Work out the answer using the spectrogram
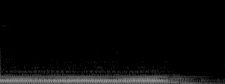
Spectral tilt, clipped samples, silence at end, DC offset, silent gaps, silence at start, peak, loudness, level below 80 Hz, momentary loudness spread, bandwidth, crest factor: -10.5 dB/octave; under 0.1%; 0.05 s; under 0.1%; none; 0 s; -26 dBFS; -37 LUFS; -54 dBFS; 10 LU; 6.4 kHz; 10 dB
